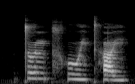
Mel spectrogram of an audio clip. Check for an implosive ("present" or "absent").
absent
